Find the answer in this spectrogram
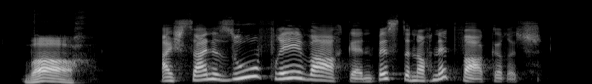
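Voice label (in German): "waach", Wittlicher Wörterbuch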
